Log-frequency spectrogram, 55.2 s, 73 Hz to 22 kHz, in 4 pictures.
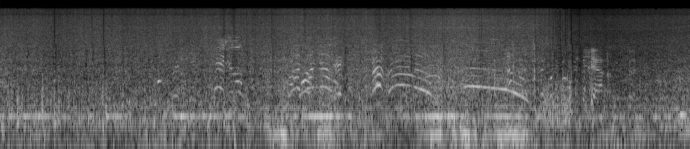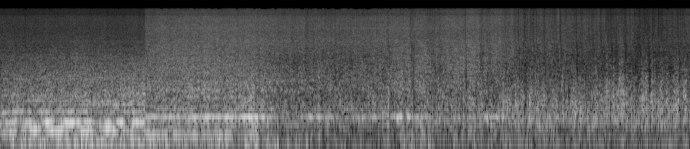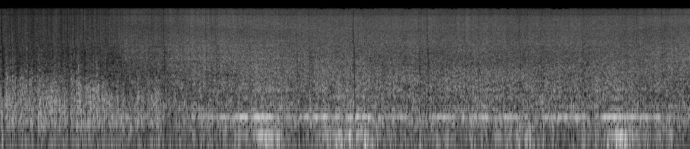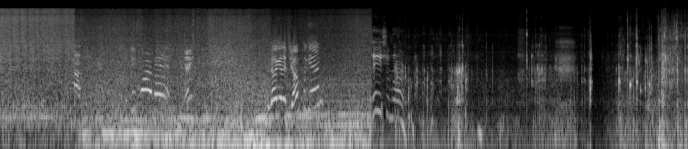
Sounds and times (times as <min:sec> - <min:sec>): Boat, Water vehicle: 0:00.0 - 0:55.1
Outside, rural or natural: 0:00.0 - 0:55.1
Speech: 0:03.2 - 0:05.0, 0:44.0 - 0:45.3, 0:46.8 - 0:47.9, 0:48.8 - 0:49.6.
